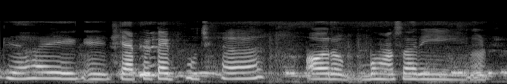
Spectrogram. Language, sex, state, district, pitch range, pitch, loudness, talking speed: Hindi, female, Chhattisgarh, Raipur, 245-280 Hz, 260 Hz, -15 LUFS, 95 wpm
